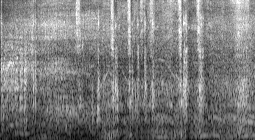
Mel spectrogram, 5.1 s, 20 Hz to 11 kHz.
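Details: Hurricane-flooded 1992 Ford Crown Victoria with 11,000 miles, computer connector corrosion cleaned, starting fluid sprayed: cranking catches and fires into an uneven early run with some clatter, then keeps running normally.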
